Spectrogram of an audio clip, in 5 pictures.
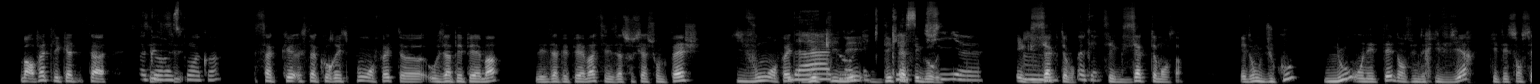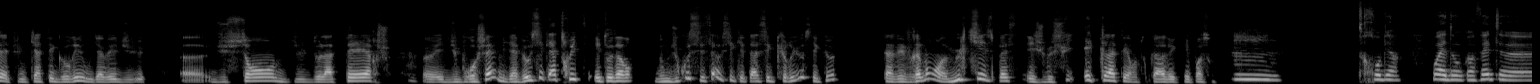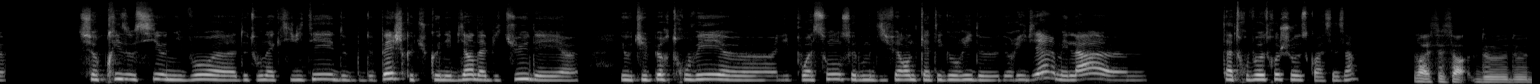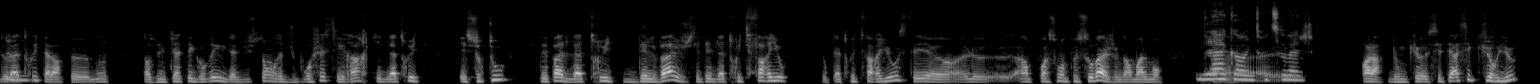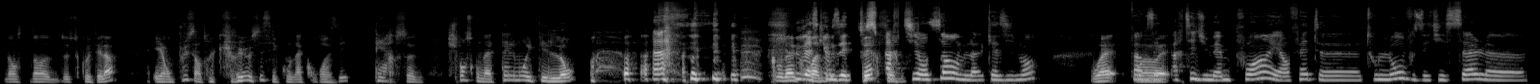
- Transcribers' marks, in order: stressed: "éclaté"; other background noise; stressed: "rare"; laugh
- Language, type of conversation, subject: French, podcast, Peux-tu raconter une aventure où tu t’es senti vraiment curieux et surpris ?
